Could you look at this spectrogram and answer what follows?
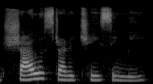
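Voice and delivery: ordinary delivery, nothing marked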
